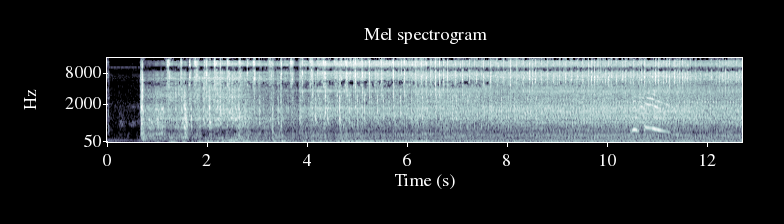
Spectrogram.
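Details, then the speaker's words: 1977 GMC 6500 truck with 366 big block, cold after about 20 years sitting, smoking heavily from ATF in the cylinders: catches sharply, then runs with an uneven, lumpy, hunting rumble that barely holds idle; rough running after long storage. "well she's definitely a runner she idles a little bit smokes a lot from all that atf that we dump down in it"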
